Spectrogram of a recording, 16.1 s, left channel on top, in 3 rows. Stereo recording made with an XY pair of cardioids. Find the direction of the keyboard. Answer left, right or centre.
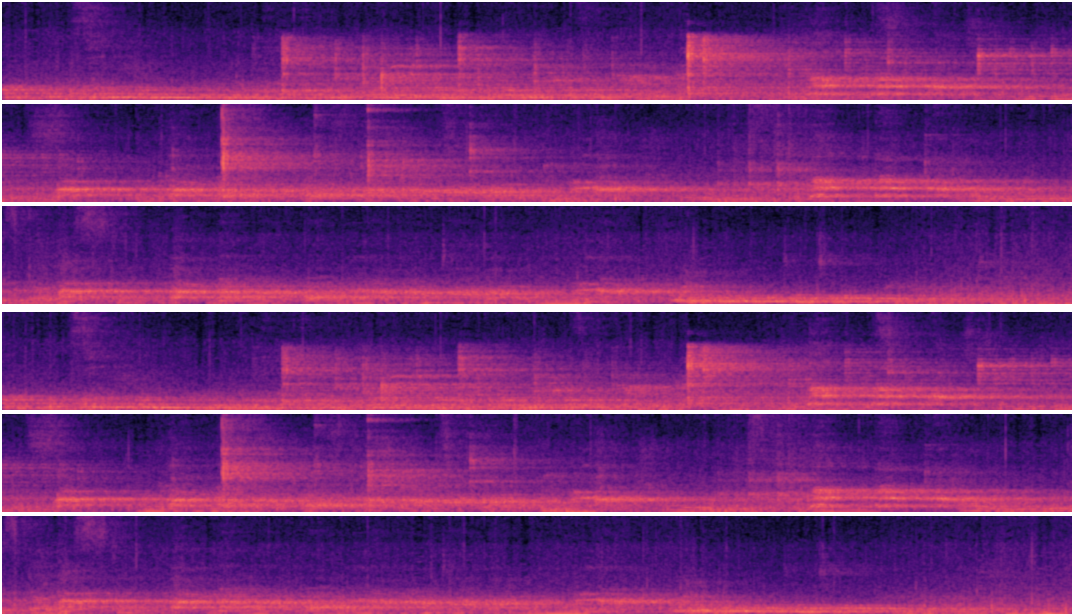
left.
